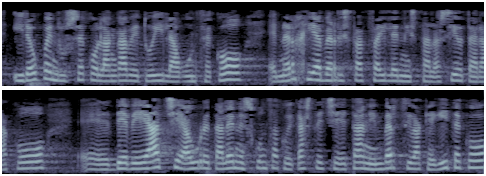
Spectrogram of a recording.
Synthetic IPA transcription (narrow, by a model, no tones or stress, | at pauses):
iɾawpe̞nluse̞ko̞laŋɡaβ̞e̞t̪uilaɣ̞unt͡se̞ko̞e̞ne̞ɾɣiaβe̞rist̪at͡sajle̞nist̪alasio̞et̪aɾako̞ | de̞βe̞at͡ʃe̞awre̞t̪ale̞ːne̞skunt͡sako̞ikast̪e̞t͡ʃeːt̪animbe̞ɾt͡sio̞ake̞ɣ̞it̪e̞ko̞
